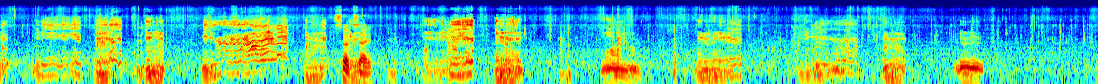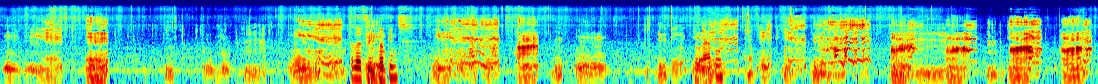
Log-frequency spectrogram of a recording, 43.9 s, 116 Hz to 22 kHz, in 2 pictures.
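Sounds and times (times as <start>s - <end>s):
pig high-pitched call: 0.0s - 3.3s, 4.0s - 6.6s, 8.4s - 10.5s, 16.0s - 18.1s, 25.2s - 29.6s, 30.7s - 34.1s, 35.1s - 43.9s
pigs grunting: 0.0s - 3.4s, 4.0s - 43.9s.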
